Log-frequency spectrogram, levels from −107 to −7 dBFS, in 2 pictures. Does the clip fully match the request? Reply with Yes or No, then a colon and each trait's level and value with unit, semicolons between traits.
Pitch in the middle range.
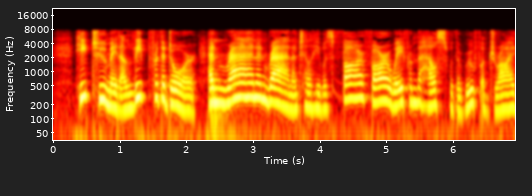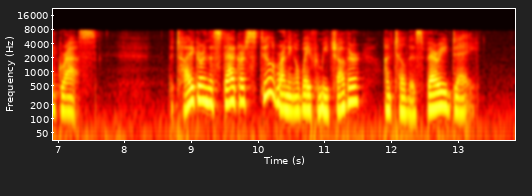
No: high, 195 Hz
